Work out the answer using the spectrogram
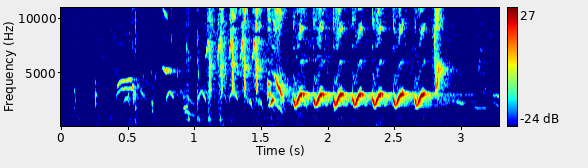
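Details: Nightingale in song: faint scattered notes building into a quick chatter, then a clear series of eight rapid, identical looping notes before the phrase stops.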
